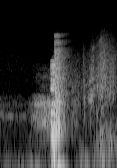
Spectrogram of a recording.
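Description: A rifle shot booms outdoors.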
